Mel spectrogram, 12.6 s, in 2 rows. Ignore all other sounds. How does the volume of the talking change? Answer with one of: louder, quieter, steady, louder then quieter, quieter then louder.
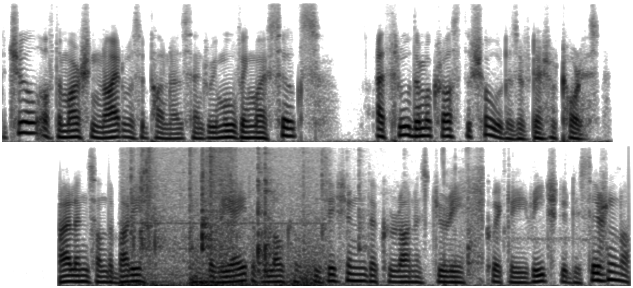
steady.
